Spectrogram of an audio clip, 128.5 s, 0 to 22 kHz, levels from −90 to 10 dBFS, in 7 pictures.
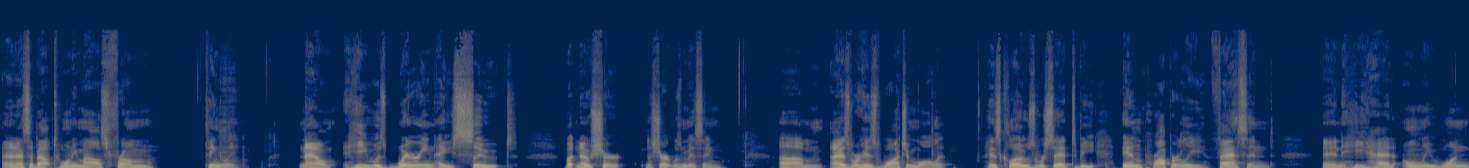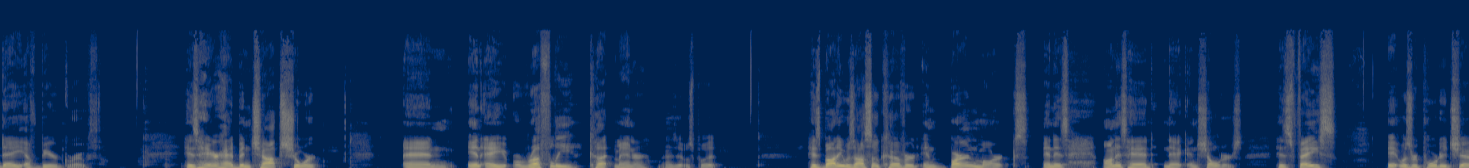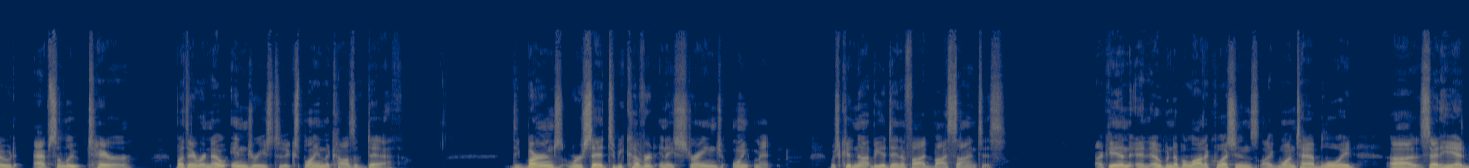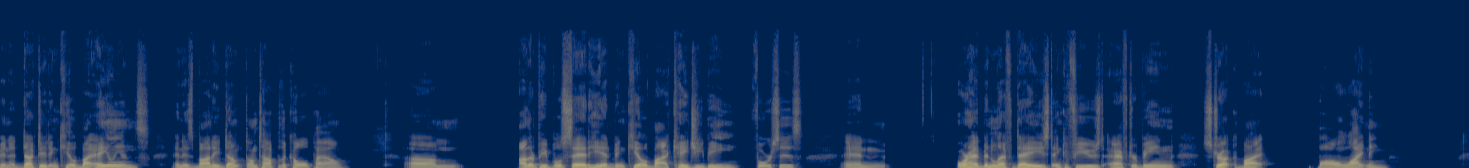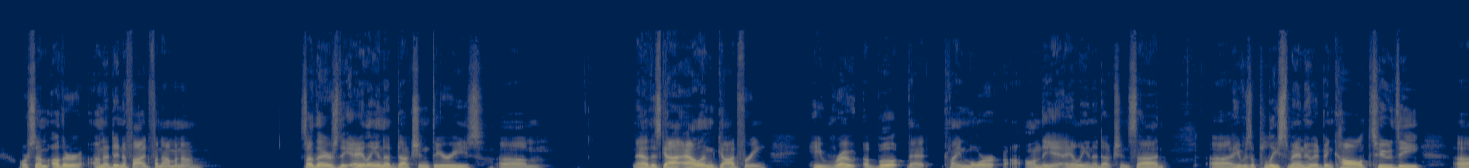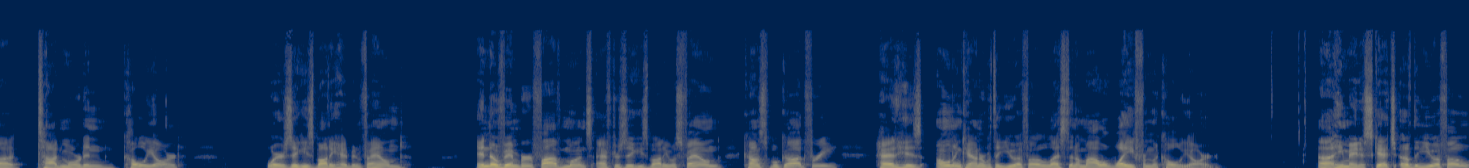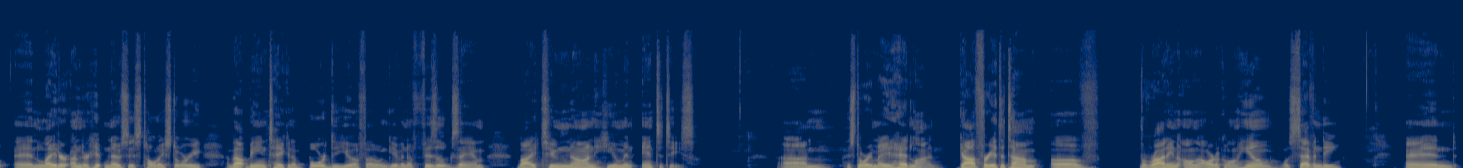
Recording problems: none

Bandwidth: 18 kHz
